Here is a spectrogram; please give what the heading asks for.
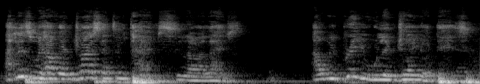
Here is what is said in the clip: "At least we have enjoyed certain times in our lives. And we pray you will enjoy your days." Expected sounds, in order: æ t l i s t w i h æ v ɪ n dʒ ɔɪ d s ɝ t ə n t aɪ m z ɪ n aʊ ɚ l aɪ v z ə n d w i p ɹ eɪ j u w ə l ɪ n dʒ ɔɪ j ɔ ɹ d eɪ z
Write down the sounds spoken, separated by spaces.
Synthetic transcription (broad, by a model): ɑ t l i s t w i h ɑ v ɪ n dʒ ɔɪ d s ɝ t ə n t aɪ m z ɪ n aʊ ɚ l aɪ v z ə n w i p ɹ eɪ j u w ə l ɪ n dʒ ɔɪ j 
